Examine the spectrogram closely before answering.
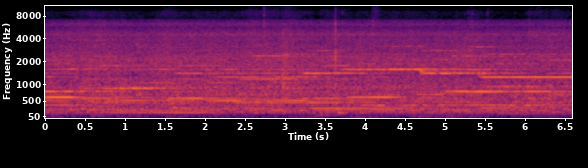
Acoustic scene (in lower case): cafe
